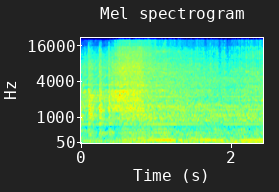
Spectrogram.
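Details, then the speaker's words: Ford F-150, vacuum lines cleaned: starter turns briefly, engine catches and settles into a steady even idle with no knocks or misses; starts healthy. "So it cranks up pretty good."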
